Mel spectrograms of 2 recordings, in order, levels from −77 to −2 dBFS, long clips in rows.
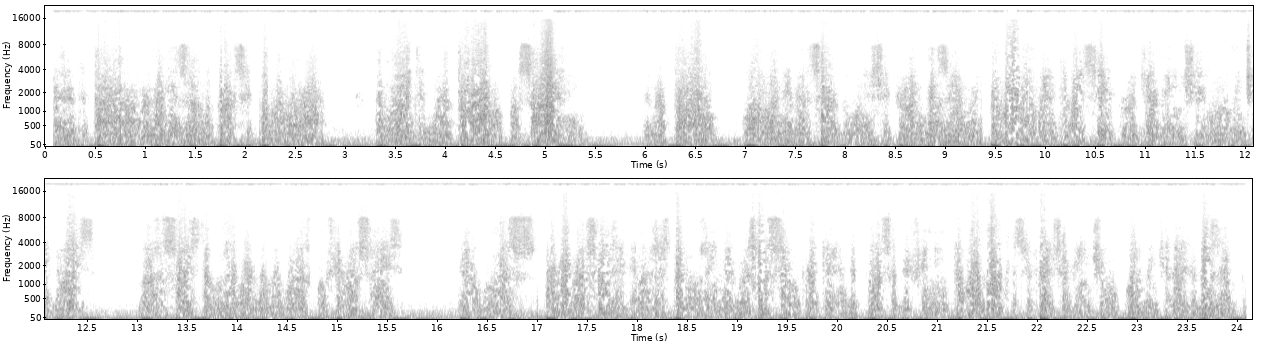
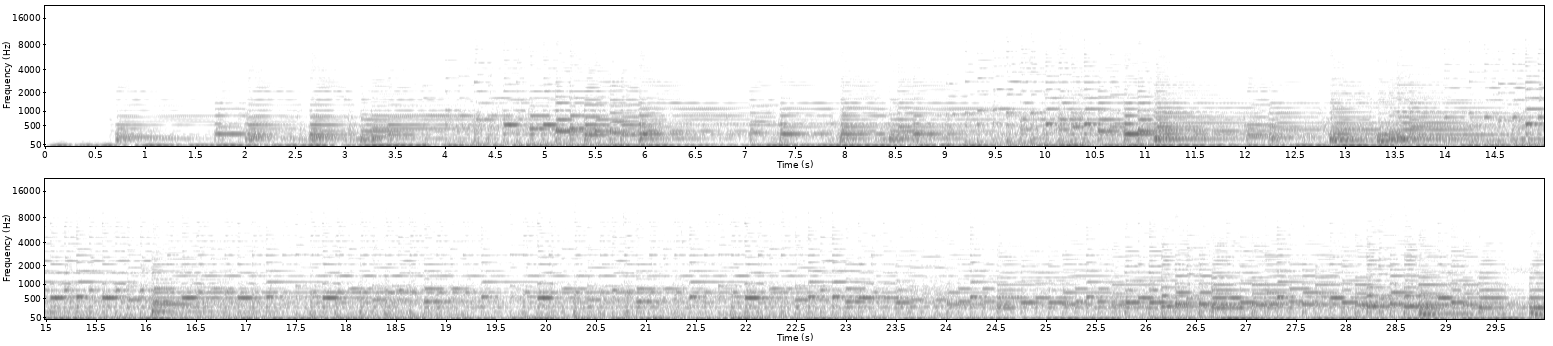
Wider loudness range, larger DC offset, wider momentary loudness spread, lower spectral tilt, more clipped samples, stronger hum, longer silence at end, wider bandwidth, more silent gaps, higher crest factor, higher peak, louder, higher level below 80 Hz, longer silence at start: second, 2 LU vs 5 LU; neither; second, 6 LU vs 9 LU; second, -3.5 dB/octave vs -6 dB/octave; neither; neither; about the same, 0.05 s vs 0 s; first, over 20 kHz vs 14 kHz; neither; first, 20 dB vs 14 dB; first, -24 dBFS vs -28 dBFS; about the same, -47 LUFS vs -47 LUFS; about the same, -58 dBFS vs -54 dBFS; about the same, 0.05 s vs 0.05 s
